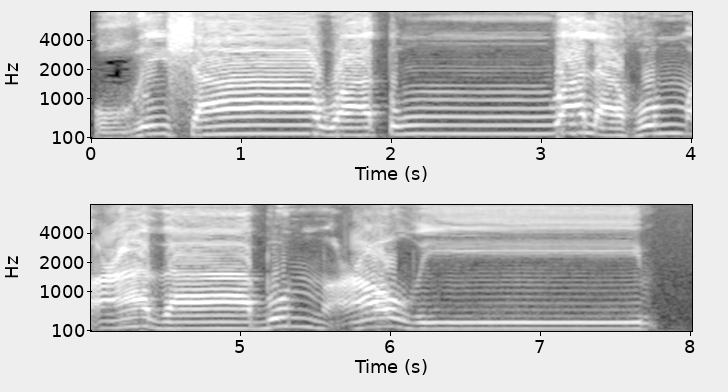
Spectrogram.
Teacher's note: کی آواز. اگر آپ ملا کر یہاں پڑھنا چاہیں تو پھر تنوین کے بعد واو آ رہا ہے، ادغام مال غنہ کا قاعدہ، یہاں غنہ کریں گے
